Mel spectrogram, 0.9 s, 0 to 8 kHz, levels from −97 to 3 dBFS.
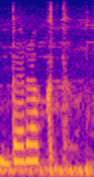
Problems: background sounds at intervals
